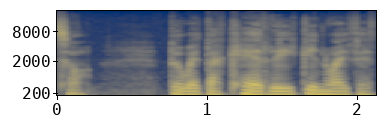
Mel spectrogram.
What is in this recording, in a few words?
"cerrig", Welsh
